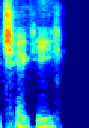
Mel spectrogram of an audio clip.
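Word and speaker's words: Tcheky: The spelling of his name is a sort of a way for French people to pronounce it phonetically, because it's actually like, it's spelled like D-J-A-K-Y in Turkish or whatever. But so it's in French, it's T-C-H-E-K-Y, Chicky.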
